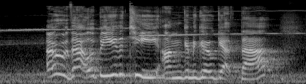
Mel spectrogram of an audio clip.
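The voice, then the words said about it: Put-on British accent. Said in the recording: “In my newly British accent.”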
